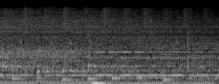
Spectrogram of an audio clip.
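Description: Live ambient electronic music played on hardware synthesizers and a drum machine: a held synth tone and low stepping bass notes, with a single kick drum about a second in.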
